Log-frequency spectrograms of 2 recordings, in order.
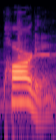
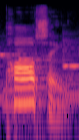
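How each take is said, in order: First: The R is pronounced, with the tongue curled back. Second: The R is not pronounced; the vowel is long instead. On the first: "In American English, it's like the R sound. We roll the tongue to pronounce R" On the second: "in British English, it's like the long R sound"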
